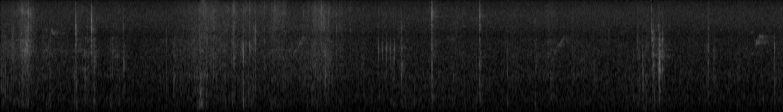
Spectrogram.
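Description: Faint scattered clicks and light knocks, a few a second at most, the sound of small gear and things being handled by someone moving about.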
